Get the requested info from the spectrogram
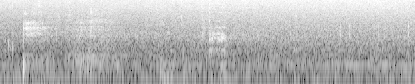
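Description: Quiet room tone: a faint steady low hum, with one small click about a quarter second in and a few faint brief rustles.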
